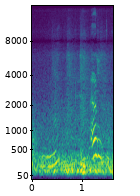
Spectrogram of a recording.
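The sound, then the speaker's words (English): Steady low rumble inside a moving train heading west out of New York City, carrying a 4-year-old boy and his mother, with brief fragments of voices, including a higher-pitched exclamation, rising over the constant drone. “4-year-old … and his mom … are riding on a train heading west out of New York City”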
